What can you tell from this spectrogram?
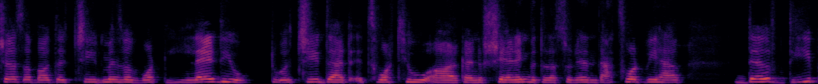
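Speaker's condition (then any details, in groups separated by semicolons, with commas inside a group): No condition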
